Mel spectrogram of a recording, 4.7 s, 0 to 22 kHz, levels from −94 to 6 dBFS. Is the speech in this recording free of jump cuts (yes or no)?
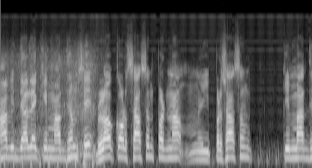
no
